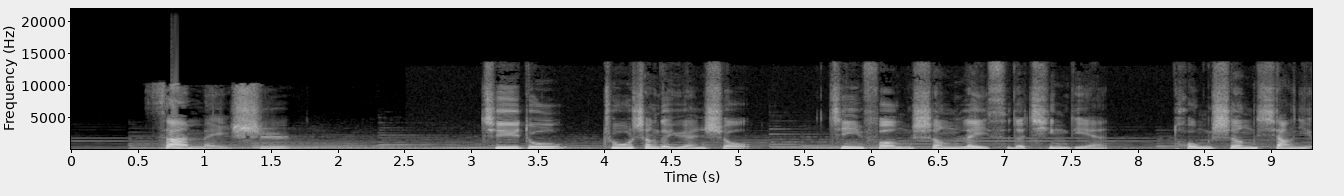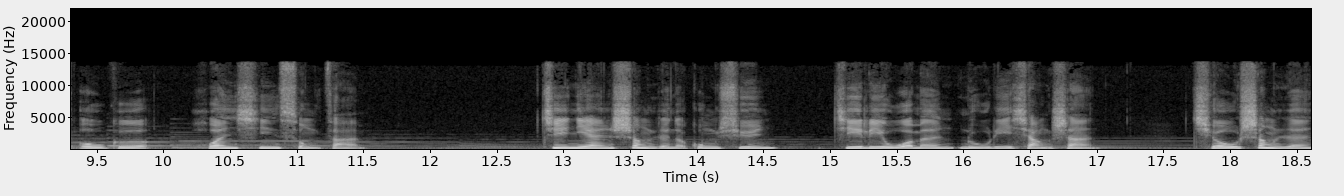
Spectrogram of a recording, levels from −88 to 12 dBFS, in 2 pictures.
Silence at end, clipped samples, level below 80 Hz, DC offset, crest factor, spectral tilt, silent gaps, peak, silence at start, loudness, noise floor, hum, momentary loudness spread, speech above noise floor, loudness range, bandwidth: 0 s; under 0.1%; -50 dBFS; under 0.1%; 16 dB; -5 dB/octave; none; 0 dBFS; 0.45 s; -16 LUFS; -49 dBFS; none; 19 LU; 34 dB; 2 LU; 14 kHz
